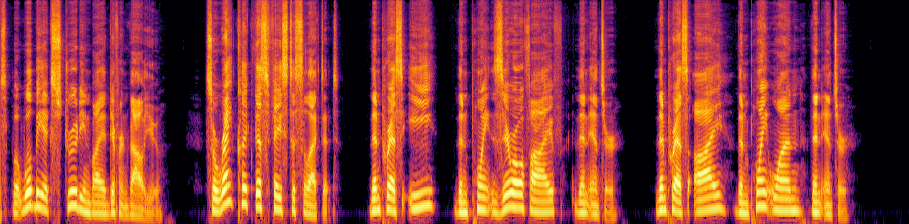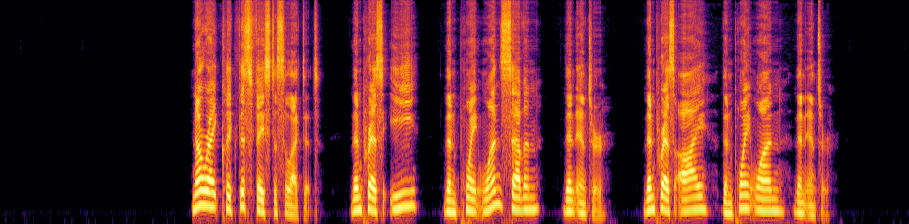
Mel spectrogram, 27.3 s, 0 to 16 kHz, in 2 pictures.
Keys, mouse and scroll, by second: 4.2 right click, 6.0 e, 10.8 i, 14.7 middle click, 17.7 right click, 19.7 e, 23.5 i.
